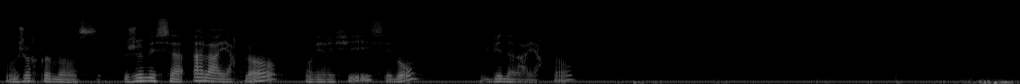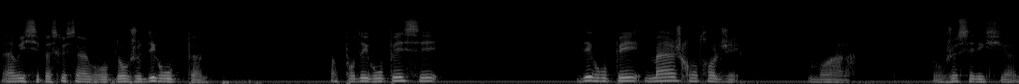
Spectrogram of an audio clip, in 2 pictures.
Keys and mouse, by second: 1.1 click, 2.1-3.1 drag, 4.9-6.8 drag, 7.3 click, 8.3 click, 10.1 ctrl+z, 17.7 click, 18.9 click, 20.1 click.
